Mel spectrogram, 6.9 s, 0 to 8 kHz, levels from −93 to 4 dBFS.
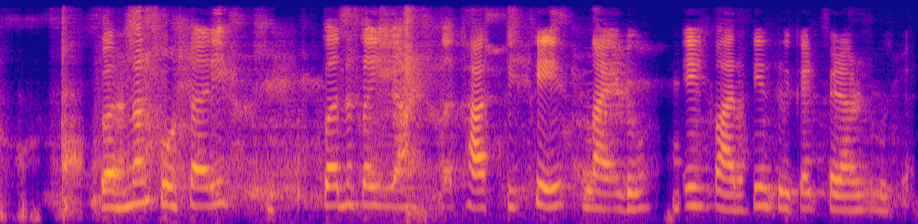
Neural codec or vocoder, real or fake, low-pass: codec, 16 kHz, 0.8 kbps, ZipCodec; fake; 7.2 kHz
